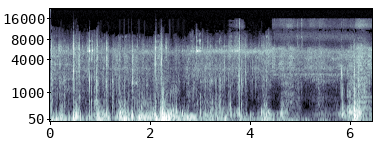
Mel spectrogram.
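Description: Hurried footsteps: a quick, irregular run of footfalls and knocks, with the rustle and thumps of clothing and gear as people move fast.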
